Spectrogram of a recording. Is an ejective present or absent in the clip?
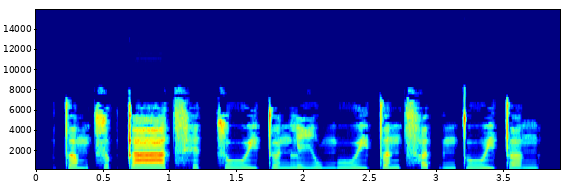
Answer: absent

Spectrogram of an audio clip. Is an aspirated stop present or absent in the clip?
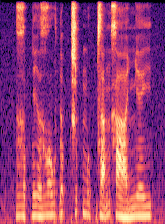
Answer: absent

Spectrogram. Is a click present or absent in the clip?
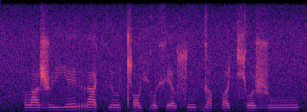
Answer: absent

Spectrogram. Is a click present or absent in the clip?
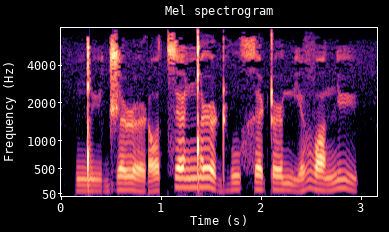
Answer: present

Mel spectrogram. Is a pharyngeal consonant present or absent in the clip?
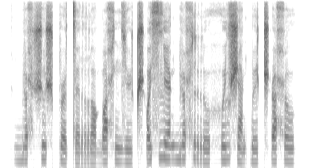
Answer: present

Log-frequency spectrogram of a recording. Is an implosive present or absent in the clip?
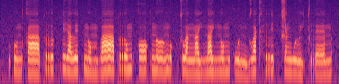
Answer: absent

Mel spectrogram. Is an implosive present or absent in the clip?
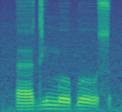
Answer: present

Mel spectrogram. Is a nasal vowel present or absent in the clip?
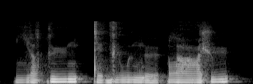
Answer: absent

